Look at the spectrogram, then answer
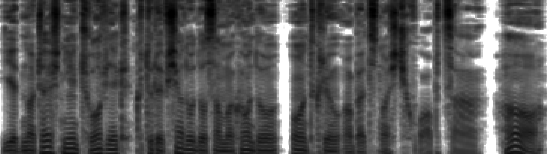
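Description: A man giving measured, dramatic scripted narration of a story. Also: sits low, big pitch swings, gravelly, a little mellow, dry recording, clean studio sound. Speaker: audiobook narrator.

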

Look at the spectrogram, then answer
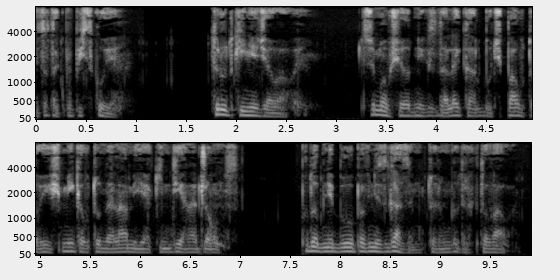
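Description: A man's voice: sits low, dark tone, husky, no echo. A man narrating a story in a wry, dry storytelling manner. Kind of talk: audiobook narration.

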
